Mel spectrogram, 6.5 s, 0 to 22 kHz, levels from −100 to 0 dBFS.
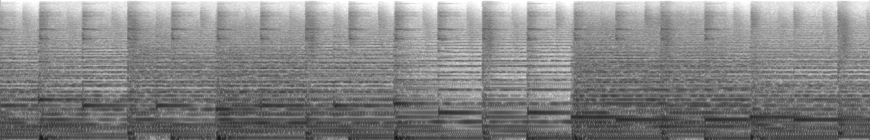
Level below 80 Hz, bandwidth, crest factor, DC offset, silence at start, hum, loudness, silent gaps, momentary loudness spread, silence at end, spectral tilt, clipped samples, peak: -28 dBFS; 19.5 kHz; 18 dB; under 0.1%; 0 s; none; -20 LUFS; none; 4 LU; 0 s; -4.5 dB/octave; under 0.1%; -2 dBFS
